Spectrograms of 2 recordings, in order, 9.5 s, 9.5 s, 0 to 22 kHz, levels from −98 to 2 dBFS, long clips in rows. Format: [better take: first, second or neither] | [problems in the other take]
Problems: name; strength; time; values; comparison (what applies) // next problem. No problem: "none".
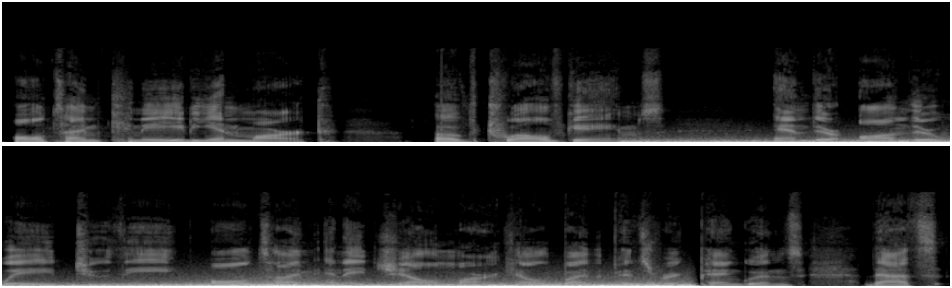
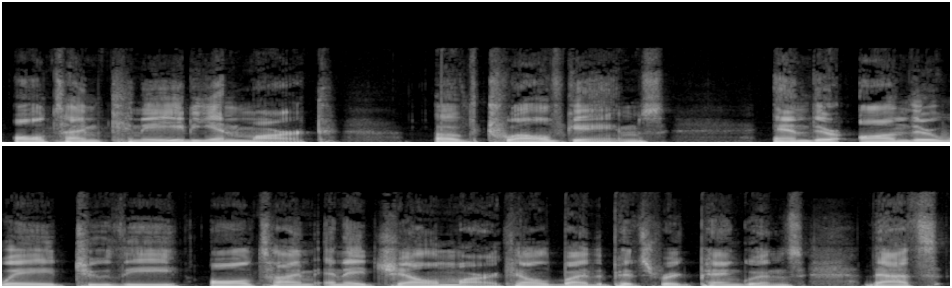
second | wind noise on the microphone; heavy; from 3 to 8 s; 4 dB above the speech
